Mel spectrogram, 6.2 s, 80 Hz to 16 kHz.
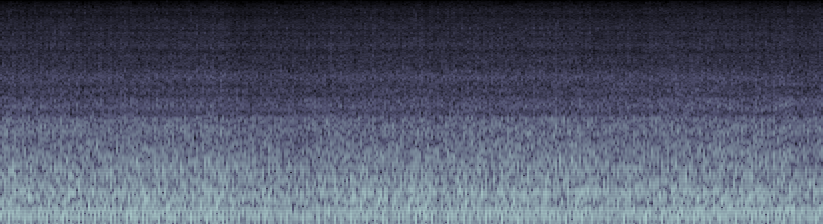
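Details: John Deere JS63C walk-behind mower after new flywheel key, oil change and carburetor bowl cleaned of sediment and old gas: steady, even engine hum at constant speed with no misses or surging; running normally again.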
